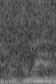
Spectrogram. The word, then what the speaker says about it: Papillion: I have to learn to say it correctly because it doesn't look like it should be Papillion, but it's how they pronounce it.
